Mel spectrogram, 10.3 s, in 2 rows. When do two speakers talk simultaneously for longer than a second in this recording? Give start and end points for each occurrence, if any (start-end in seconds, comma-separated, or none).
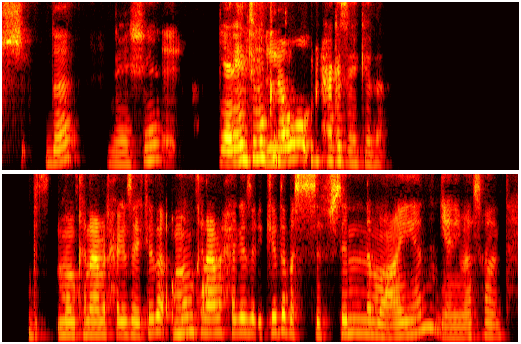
none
